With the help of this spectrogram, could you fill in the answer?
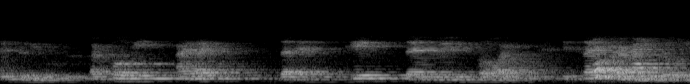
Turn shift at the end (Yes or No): Yes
